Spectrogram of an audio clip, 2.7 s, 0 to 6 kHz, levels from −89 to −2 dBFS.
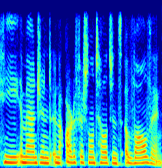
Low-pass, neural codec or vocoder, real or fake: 5.4 kHz; none; real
